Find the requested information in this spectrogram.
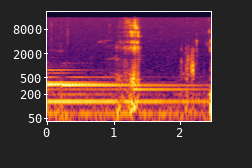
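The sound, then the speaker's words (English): A sip from a cup of tea: a brief, soft slurp followed by a few faint mouth noises, all sitting under a steady low electrical hum. “I've got a cup of tea here, so I'm just going to have a drink.”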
